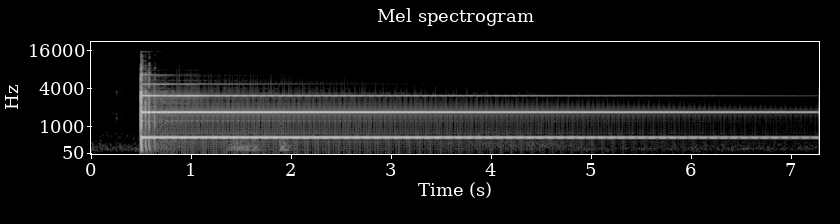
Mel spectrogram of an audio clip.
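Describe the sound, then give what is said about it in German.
A single gong stroke: one sharp strike that blooms into a clear, steady metallic tone with bright overtones, ringing out alone and fading very slowly over several seconds. “Mein Vorschlag wäre, auf jeden Fall mal einen Gongschlag lang.”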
